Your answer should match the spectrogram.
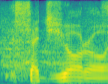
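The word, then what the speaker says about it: Saggioro: Leonardo Sajoro, did I pronounce it right? Sajoro, yeah, his nickname is Cascao.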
